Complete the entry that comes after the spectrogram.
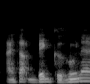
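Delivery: ordinary delivery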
